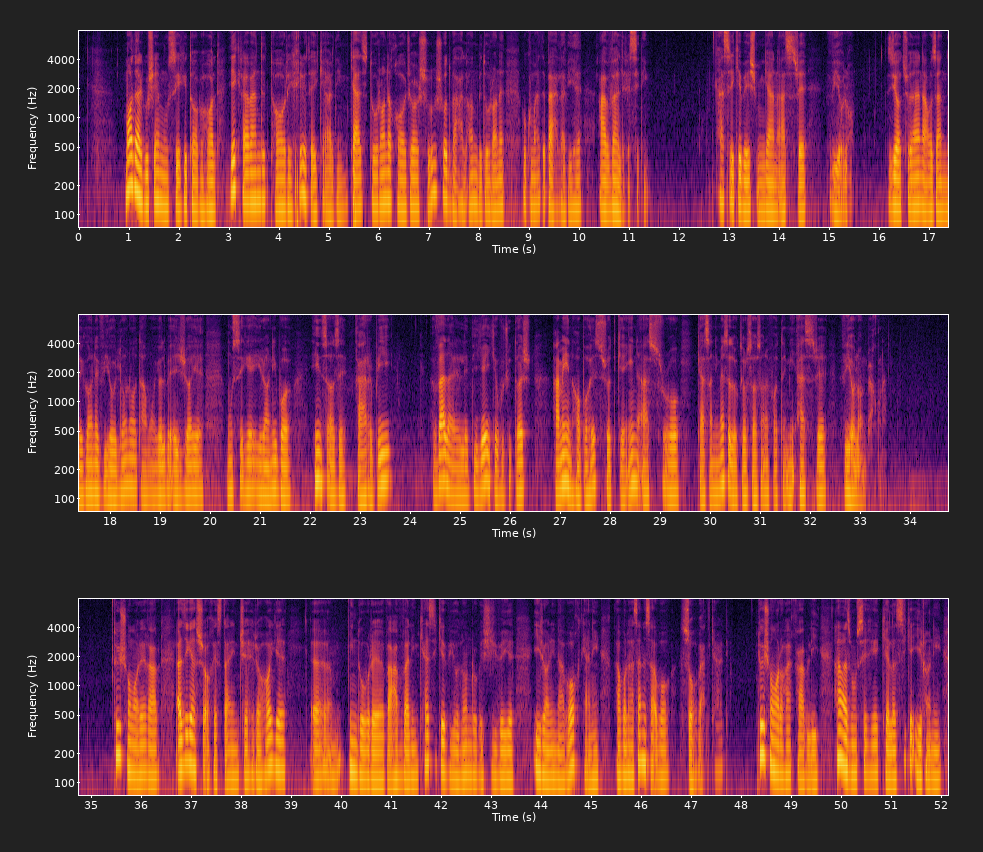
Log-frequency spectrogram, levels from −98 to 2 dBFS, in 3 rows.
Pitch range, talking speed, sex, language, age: 105-125 Hz, 120 wpm, male, Persian, 30-49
